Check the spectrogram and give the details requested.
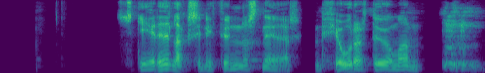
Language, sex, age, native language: Icelandic, male, 15, Icelandic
